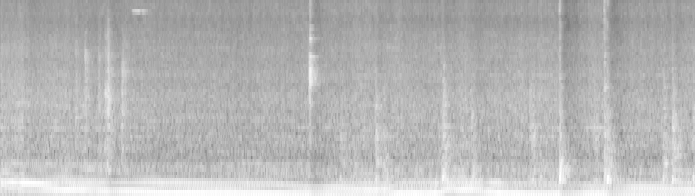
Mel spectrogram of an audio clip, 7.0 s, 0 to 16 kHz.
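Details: 9th gen after an exhaust leak repair with bolts, gasket and sealant at the muffler joint, plus an oil change: engine revs rise and fall smoothly, steady drone, no chuffing or ticking from the exhaust.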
